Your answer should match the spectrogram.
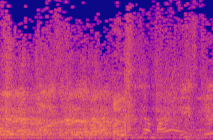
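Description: Many people talking at once in a large hall: a steady murmur of overlapping voices.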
